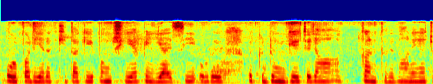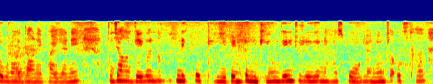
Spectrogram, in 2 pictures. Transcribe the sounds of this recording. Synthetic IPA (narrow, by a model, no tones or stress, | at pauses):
oːɾpəɽiːɛːɾəkʰːiːt̪aːkipəŋt͡ʃʰiːɛːpiːaːisiːʔoːɾ | ɪkɖũːŋɡeːt͡ʃd͡ʒãː | kəɳkd̪eːd̪ãːneːd͡ʒãːt͡ʃoːɽaːd̪eːd̪aːneːpaːiːlɛːneː | t̪eːd͡ʒãːk̬eːɡənãːəpneːkoːʈʰeːed̪eːɖəŋɡẽːɦõːnd̪ieːnĩːd͡ʒʊɾiːɡənɛːsboːɽlɛːneõːd͡ʒãːʔʊt̪ʰːaː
